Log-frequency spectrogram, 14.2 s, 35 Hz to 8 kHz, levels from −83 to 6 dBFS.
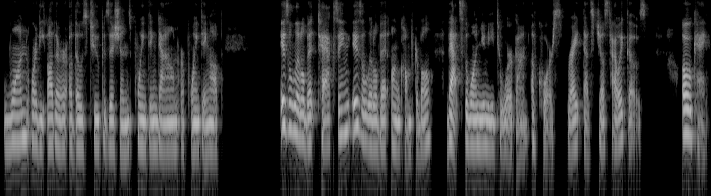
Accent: American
